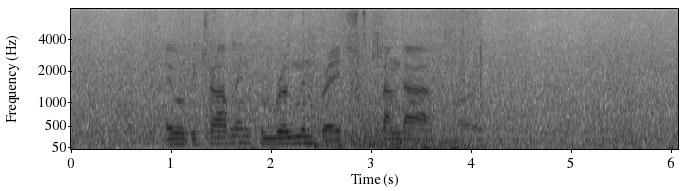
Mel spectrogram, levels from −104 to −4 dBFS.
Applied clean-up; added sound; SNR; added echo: none; Waves, surf; 2 dB; none.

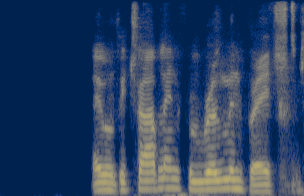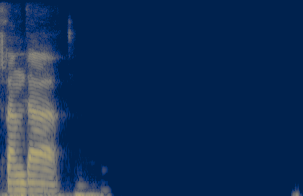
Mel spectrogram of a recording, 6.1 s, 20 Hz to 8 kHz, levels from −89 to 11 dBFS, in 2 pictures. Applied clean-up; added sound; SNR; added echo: neural mask model Resemble Enhance denoiser.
